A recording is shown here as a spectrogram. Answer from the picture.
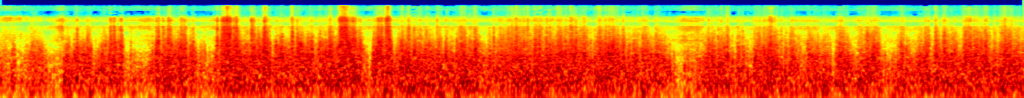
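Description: Wind rushing loudly over a phone microphone held at an open window of a moving train, with the train's running noise beneath. The noise is steady apart from a brief dip about seven seconds in.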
